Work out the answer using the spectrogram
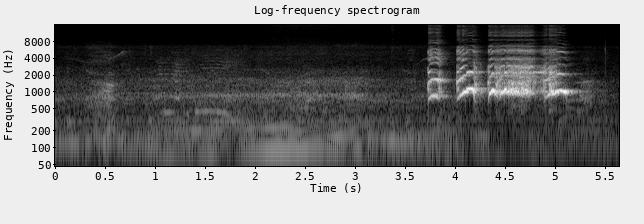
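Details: Red junglefowl in Aceh, lured with an F1 hybrid, crows loudly in four rapid bursts near the end after a stretch of quiet low hum.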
